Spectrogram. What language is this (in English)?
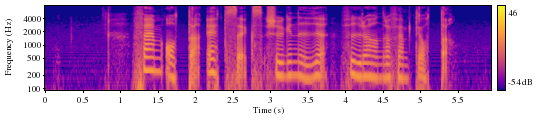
Swedish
